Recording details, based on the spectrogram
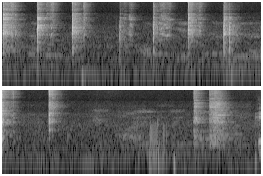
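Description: A spoon scrapes and clinks repeatedly against a pot while cooked rice is layered into an egg biriyani, giving a steady series of sharp metallic taps, close and clear, with a softer stirring rustle near the end.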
